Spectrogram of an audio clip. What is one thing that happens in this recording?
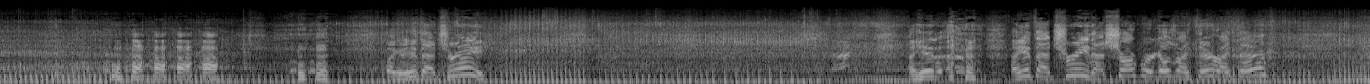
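A dirt bike engine revs up and down sharply, close by.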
